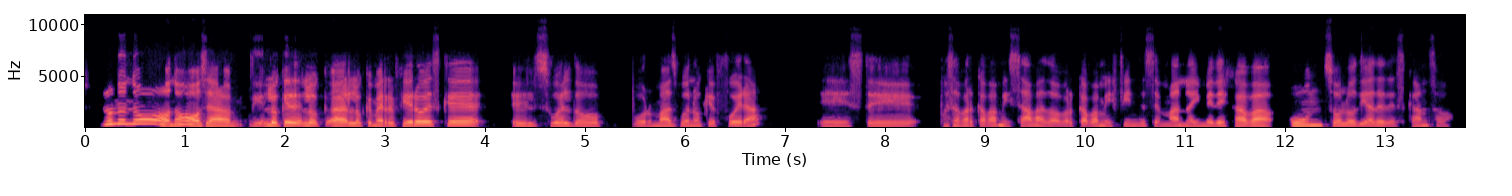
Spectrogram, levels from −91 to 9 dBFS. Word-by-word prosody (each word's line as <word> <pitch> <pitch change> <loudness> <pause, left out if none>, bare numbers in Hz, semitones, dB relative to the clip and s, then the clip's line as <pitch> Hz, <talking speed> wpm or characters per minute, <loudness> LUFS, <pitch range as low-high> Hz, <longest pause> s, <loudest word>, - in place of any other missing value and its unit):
No, 355 +2 +5
no, 390 +1 +4
no, 395 -8 +6
no, 305 +5 +5
o 230 - +5
sea, 210 -4 +4 0.2
di 230 0 -5
lo 260 0 +4
que 255 -3 +6
lo 245 -2 +2
a 215 0 +6
lo 230 +1 +1
que 245 +1 -4
me 235 -1 +2
refiero 265 +6 +3
es 295 -1 +3
que, 300 0 +2 0.3
el 215 -3 -4
sueldo, 245 +2 -3 0.2
por 195 -1 -7
más 215 +2 -2
bueno 225 +1 -5
que 200 -3 -7
fuera, 195 - -1 0.6
este, 185 0 -6 0.2
pues, 210 +2 -13
abarcaba 205 +1 -4
mi 265 - -3
sábado, 200 -1 -3
abarcaba 175 +3 -4
mi 210 -4 -7
fin 190 0 -10
de 200 - -10
semana 190 +1 -4
y 185 - -6
me 185 -1 -3
dejaba 195 +3 +1
1 255 +2 +1
solo 215 -5 -2
día 185 -1 -2
de 200 0 -1
descanso. 200 +7 -10
215 Hz, 185 wpm, -22 LUFS, 190-250 Hz, 0.6 s, no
